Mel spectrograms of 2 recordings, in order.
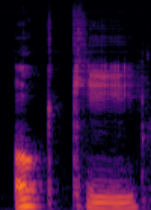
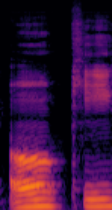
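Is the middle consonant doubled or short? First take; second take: doubled; short. First: The middle consonant is doubled and held. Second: The middle consonant is short and plain. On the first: "she's saying oki" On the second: "instead of saying oki"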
